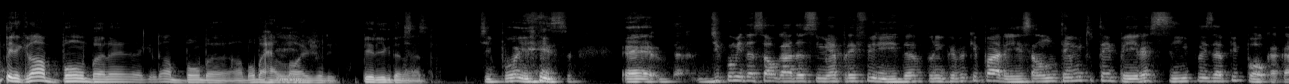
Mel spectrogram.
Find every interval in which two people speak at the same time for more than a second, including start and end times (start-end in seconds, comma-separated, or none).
none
